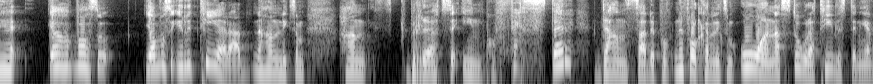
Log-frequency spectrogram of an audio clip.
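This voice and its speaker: A young man with a high-sitting voice hosts a casual podcast chat. He talks animatedly, uses lots of fillers and swears a bit when he gets worked up.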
